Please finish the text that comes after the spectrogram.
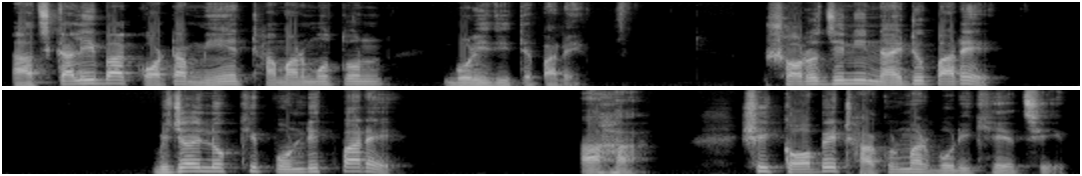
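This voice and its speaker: A flattering young granddaughter from a storybook, played by a male reader. She coaxes and pleads sweetly, gushing as she goes. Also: medium pitch, takes it slowly, pauses often. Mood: admiring.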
